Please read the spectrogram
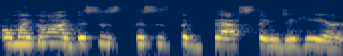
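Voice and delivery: ordinary delivery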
